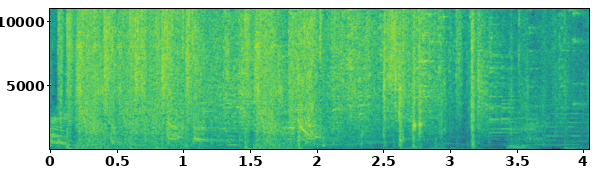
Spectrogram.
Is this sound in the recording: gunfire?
yes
